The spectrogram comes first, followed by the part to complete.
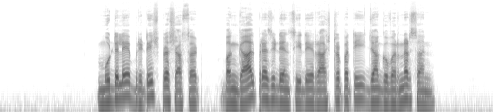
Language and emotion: Punjabi, neutral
